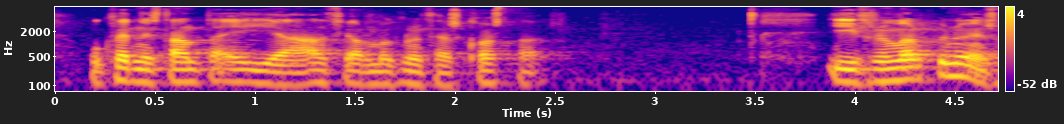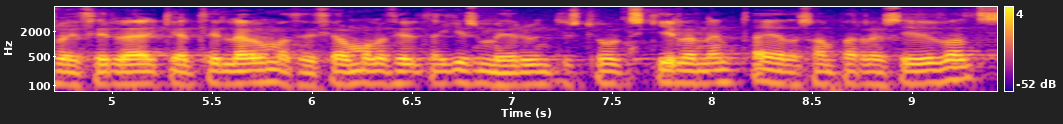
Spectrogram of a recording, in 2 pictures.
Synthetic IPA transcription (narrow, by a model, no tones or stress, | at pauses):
ɔɣkʰv̥ɛt̪nɪst̪ant̪aeːjɪaaðfjawɾmœknʏɾθɛskʰɔst̪naðaɾ̥ | ifɾʏmvaɾpʏnʏejns̬ɔɣifɪɾɪɾaðɛɾcɛɾt̪ʰɪlːɛːɣʏmaðθœɥfjawɾmawlafjɪːɾɪt̪ʰaːjcɪsmɛðɾʏnt̪ɪ̥st̪jowɾt̪n̥scɪːlanɛm̥t̪ʰaɛɾðasampajɾalɛɣsɪvɪvalt̪s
